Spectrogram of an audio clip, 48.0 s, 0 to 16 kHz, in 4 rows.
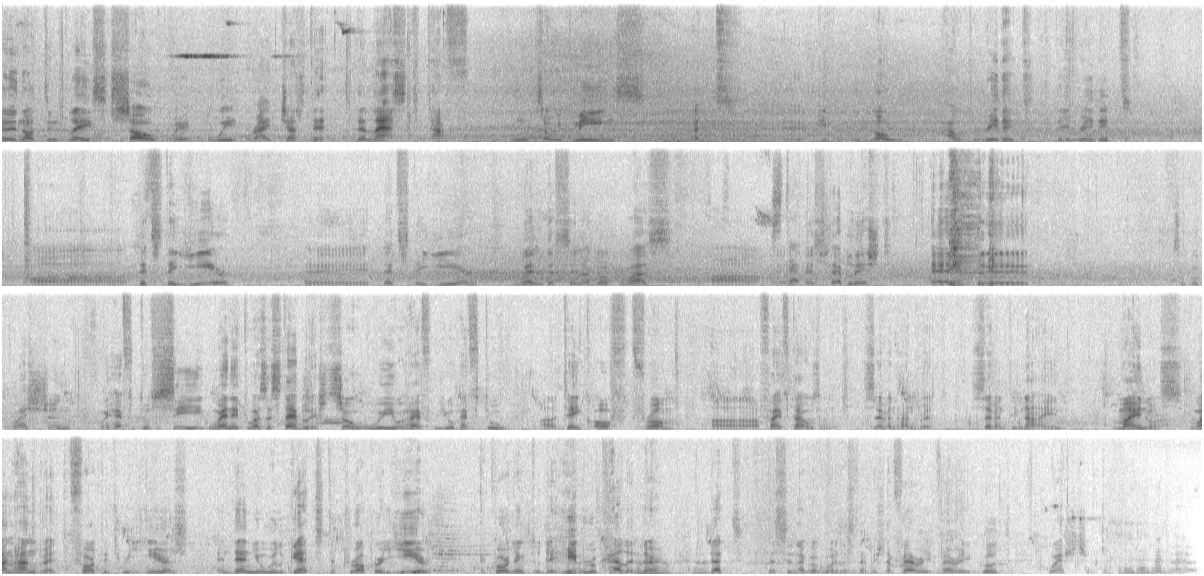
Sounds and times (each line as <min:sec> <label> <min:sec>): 0:00.0 Sunday bells of the nearby church 0:04.7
